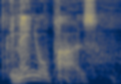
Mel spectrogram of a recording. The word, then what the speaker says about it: Emanuel Paz: EMANUEL PAZ. DID I SAY THAT RIGHT? YEAH, YOU SAID IT RIGHT.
